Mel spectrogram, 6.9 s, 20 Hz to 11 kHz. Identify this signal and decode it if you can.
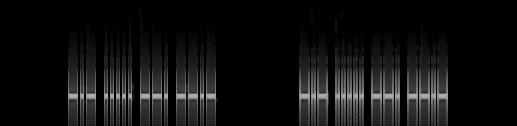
Morse code, heard as a keyed tone, about 30 wpm, 700 Hz. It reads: K5GQ K5GQ
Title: Call Signs Repeated 3x - 30wpm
